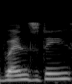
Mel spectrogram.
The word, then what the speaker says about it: Wednesday: Handsome, Wednesday, sandwich. Here you can notice silent D in the above mentioned word.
